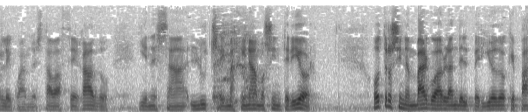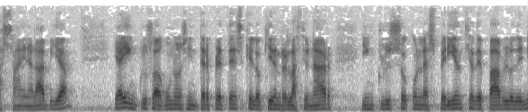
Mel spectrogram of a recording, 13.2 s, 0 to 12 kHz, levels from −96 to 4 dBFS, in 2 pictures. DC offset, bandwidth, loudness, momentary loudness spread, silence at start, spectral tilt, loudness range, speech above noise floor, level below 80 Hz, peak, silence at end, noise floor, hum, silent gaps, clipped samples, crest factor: under 0.1%; 10.5 kHz; -23 LUFS; 13 LU; 0 s; -5 dB/octave; 3 LU; 21 dB; -56 dBFS; -2 dBFS; 0 s; -45 dBFS; none; none; under 0.1%; 22 dB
